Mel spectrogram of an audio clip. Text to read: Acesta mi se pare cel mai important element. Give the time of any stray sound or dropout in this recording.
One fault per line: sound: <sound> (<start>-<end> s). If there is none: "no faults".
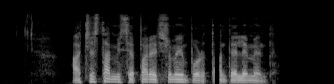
sound: dropout (2.1-2.2 s)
